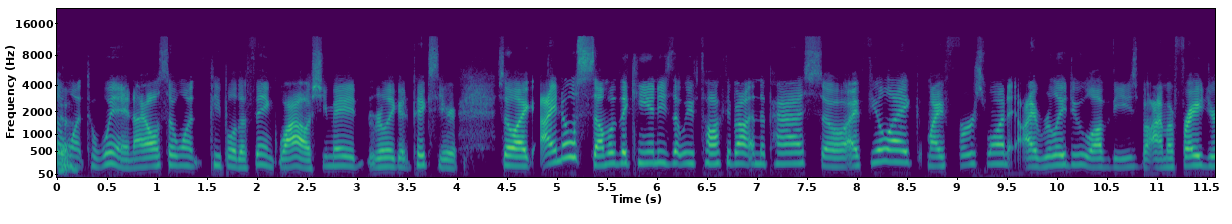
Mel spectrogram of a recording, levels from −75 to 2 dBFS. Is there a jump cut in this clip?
no; 0 cuts

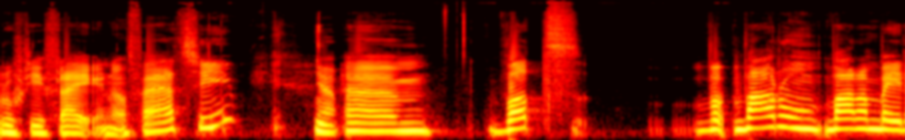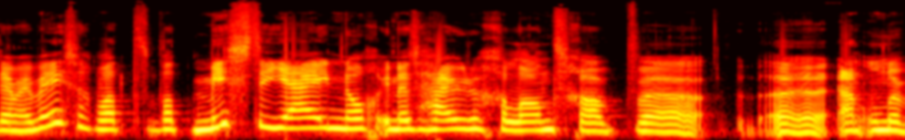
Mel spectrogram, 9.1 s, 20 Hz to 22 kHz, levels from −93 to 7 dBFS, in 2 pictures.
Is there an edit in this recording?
no; 0 cuts

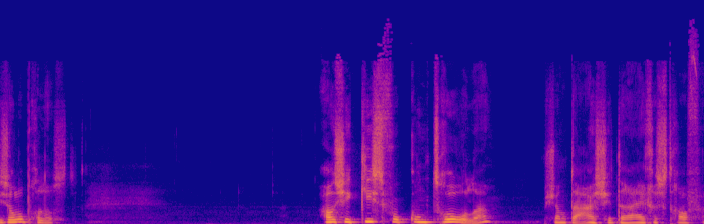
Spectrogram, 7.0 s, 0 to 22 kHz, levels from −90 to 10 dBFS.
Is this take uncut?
yes; 0 cuts

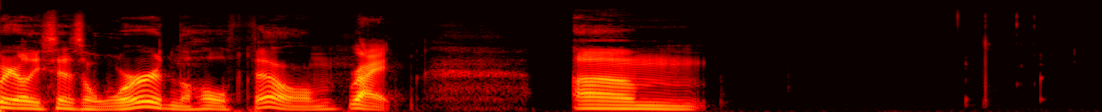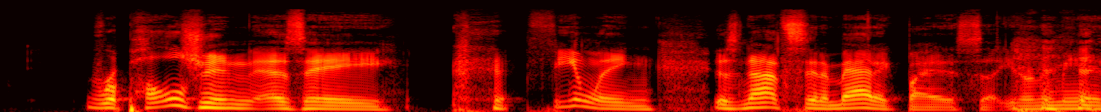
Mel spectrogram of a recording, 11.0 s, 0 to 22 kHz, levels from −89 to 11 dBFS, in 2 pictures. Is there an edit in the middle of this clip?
no; 0 cuts

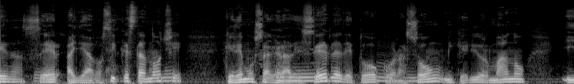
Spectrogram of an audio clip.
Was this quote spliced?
no; 0 cuts

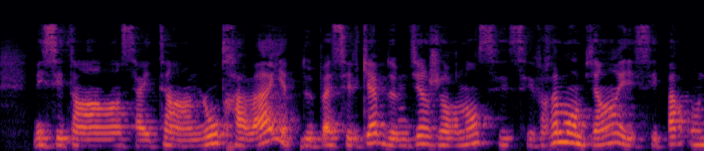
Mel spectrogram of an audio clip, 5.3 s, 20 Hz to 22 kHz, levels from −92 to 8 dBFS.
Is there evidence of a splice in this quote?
yes; 1 cut; at 2.3 s

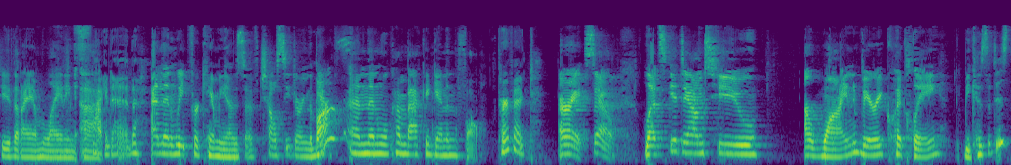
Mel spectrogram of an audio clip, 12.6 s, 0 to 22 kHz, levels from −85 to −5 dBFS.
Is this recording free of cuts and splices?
yes; 0 cuts

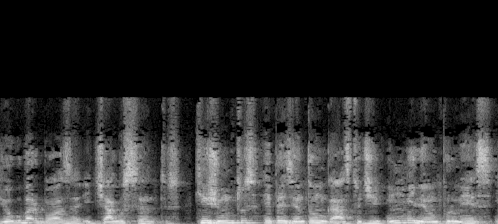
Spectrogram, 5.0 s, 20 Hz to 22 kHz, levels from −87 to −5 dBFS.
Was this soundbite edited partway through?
no; 0 cuts

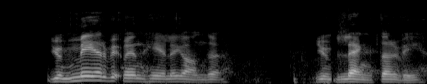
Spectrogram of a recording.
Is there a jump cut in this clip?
yes; 2 cuts; at 1.2 s, 3.3 s

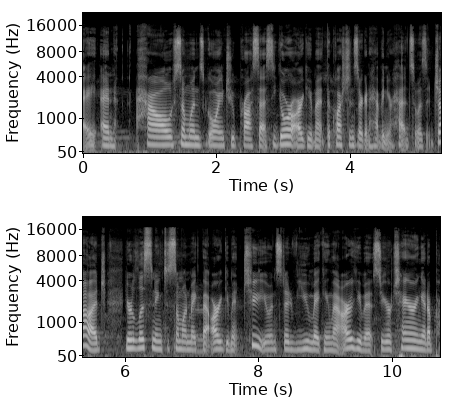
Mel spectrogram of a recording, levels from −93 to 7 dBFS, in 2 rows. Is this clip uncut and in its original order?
no; 1 cut; at 5.9 s

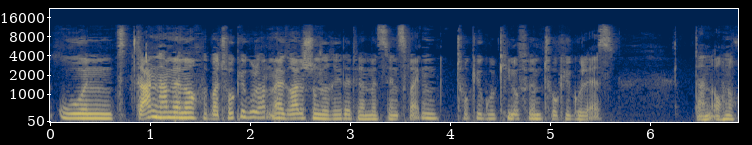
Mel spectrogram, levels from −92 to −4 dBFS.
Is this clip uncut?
yes; 0 cuts

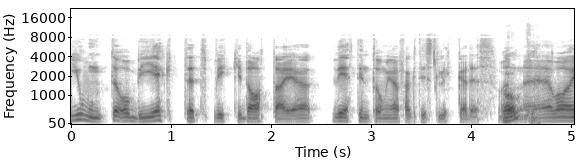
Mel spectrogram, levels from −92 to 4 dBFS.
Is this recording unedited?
no; 1 cut; at 1.4 s

